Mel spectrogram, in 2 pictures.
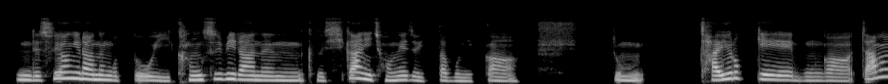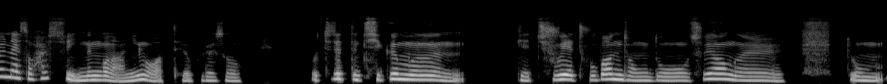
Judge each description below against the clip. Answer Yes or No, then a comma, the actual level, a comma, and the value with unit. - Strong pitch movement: No, average, 4.5 semitones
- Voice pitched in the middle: No, high, 200 Hz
